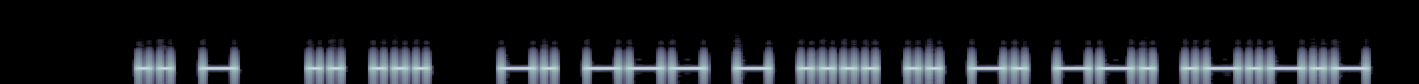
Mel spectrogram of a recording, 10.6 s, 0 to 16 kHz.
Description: Morse code, heard as a keyed tone, about 15 wpm, 700 Hz. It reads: IT IS NOTHING.
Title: Sentences from Top 500 Words 15wpm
